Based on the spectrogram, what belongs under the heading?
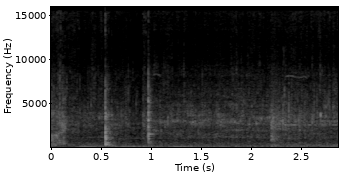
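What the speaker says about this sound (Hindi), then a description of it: "इसको हम कर देते हैं मिक्स।" Lauki sabzi with green coriander is stirred in a pan: a soft background sizzle with a few brief scraping clicks of a spoon against the pan, no one speaking.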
